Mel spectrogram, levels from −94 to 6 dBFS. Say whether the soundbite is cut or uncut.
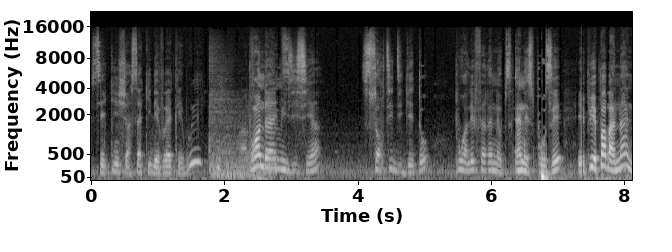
cut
